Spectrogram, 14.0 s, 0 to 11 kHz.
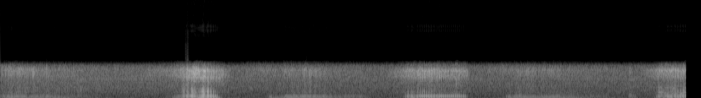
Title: snoring 3 months old great dane 3ヶ月のグレートデンのいびき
